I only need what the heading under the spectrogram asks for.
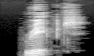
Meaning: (verb) simple past and past participle of rip; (adjective) 1. Torn, either partly or into separate pieces 2. Pulled away from forcefully
- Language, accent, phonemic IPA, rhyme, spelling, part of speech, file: English, Australia, /ɹɪpt/, -ɪpt, ripped, verb / adjective, En-au-ripped.ogg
